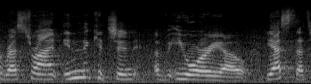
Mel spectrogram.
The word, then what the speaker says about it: Iorio: the popular restaurant In the Kitchen of Iorio. Yes, that's how you pronounce it.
